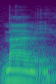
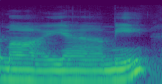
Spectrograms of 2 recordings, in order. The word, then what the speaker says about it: Miami: that Y sound and often what I hear is if people don't have that natural vowel to vow linking it'll sound like we'll miss the middle Sy syllable it'll sound more like M mamy like it gets too reduced we don't hear all three syllables so in order to be able to hear Miami as you connect between vowels make sure that you have that Y sound there Miami um okay maybe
